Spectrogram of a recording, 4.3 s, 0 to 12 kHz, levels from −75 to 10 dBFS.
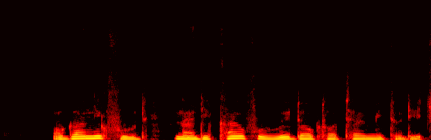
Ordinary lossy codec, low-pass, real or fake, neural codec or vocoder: Opus, 24 kbps; 9.9 kHz; real; none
